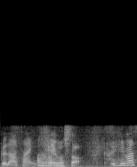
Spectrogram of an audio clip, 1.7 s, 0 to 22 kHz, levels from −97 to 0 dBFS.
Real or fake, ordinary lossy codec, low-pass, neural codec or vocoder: fake; none; 5.4 kHz; codec, 44.1 kHz, 7.8 kbps, Pupu-Codec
